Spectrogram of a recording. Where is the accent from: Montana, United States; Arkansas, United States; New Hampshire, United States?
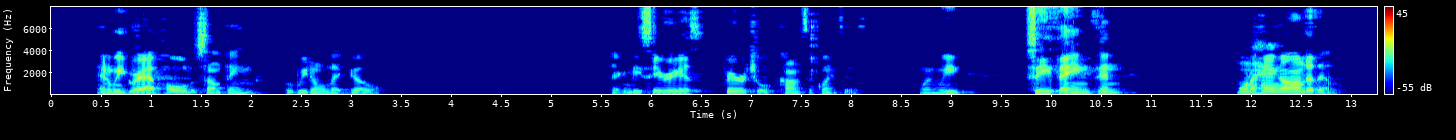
Arkansas, United States; when I was a kid growing up in Arkansas, we used to ride in the back of a pickup.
